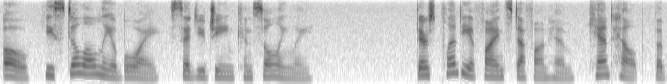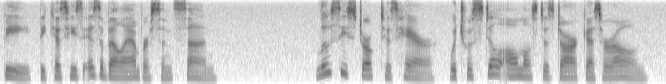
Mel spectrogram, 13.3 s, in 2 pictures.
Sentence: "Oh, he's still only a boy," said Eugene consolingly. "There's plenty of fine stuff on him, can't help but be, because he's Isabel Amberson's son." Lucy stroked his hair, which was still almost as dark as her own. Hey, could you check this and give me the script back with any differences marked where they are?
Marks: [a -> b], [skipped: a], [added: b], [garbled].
"Oh, he's still only a boy," said Eugene consolingly. "There's plenty of fine stuff on him, can't help but be, because he's Isabel Amberson's son." Lucy stroked his hair, which was still almost as dark as her own.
